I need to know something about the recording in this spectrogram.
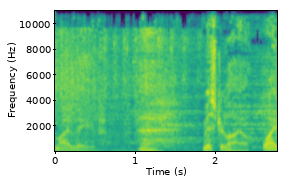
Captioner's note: sigh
